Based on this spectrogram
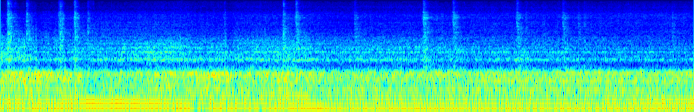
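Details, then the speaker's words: Car with a Borla catback exhaust and lowered rear coilovers, recorded by a GoPro underneath while driving. Steady road rumble broken by sharp metallic clacks on each bump as the exhaust slaps the rear axle. "I don't know if you guys could hear that, but that was the exhaust smacking on my axle every time I go over a little bump."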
